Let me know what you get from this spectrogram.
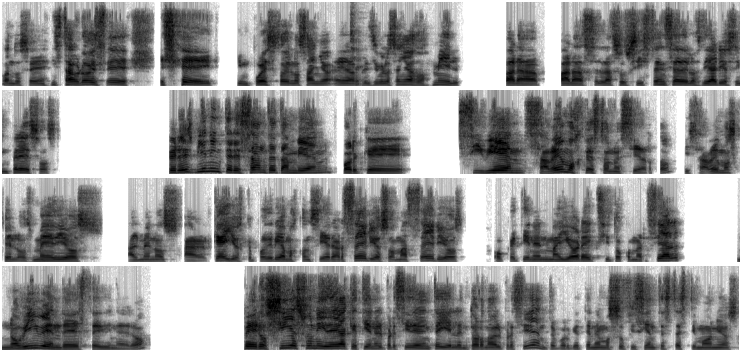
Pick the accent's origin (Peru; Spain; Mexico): Peru; somos los periodistas peruanos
